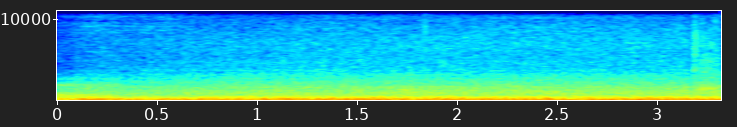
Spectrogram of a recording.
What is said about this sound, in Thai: ขณะที่นั่งฟังผมได้ยินเสียงแอร์ไหม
